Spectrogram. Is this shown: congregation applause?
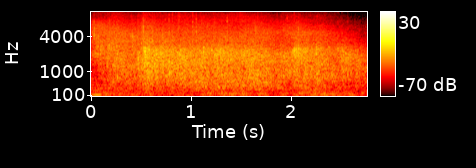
yes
